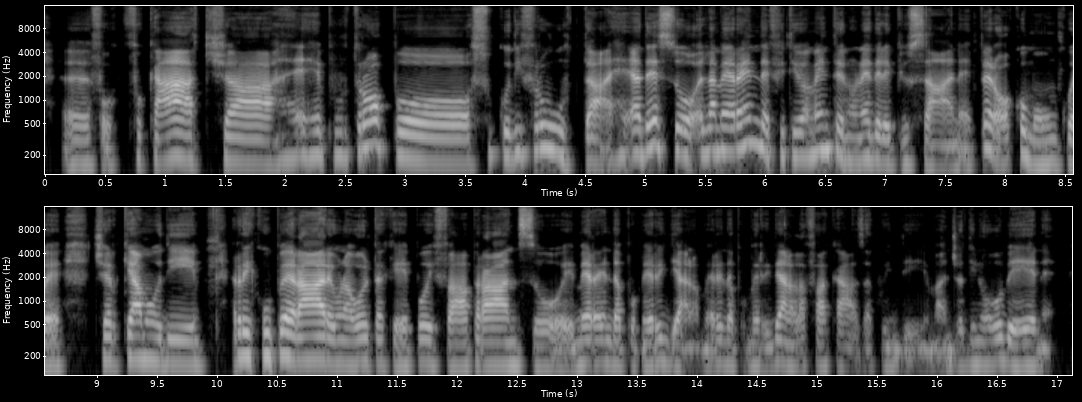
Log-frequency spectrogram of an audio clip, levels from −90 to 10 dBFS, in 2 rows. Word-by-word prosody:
uhm, 155 -1 -6
fo 150 -1 -9
focaccia, 170 -2 +3 0.2
eh, 200 -1 -4
eh, 200 - -6
purtroppo 190 -7 -1
succo 200 +4 -3
di 210 +3 -8
frutta 220 -6 -2
eh, 195 +2 -10
adesso 225 -2 +3
la 225 +2 +1
merenda 235 +4 +2
effettivamente 200 +2 -4
non 165 -1 -8
è 180 - +1
delle 165 -3 -2
più 155 0 -14
sane, 155 - -1
però - - +1
comunque 150 -5 -3 0.2
cerchiamo 180 0 +2
di 160 -1 -4 0.2
recuperare 190 -3 +6
una 160 -1 -3
volta 165 +1 -3
che 150 -1 -7
poi 160 +1 -4
fa 145 -1 -1
pranzo 150 -2 +2
e - - -6
merenda 160 0 0
pomeridiana 155 +3 -4
la - - -13
merenda 155 -2 -7
pomeridiana 145 +2 -3
la - - -9
fa 140 - -6
a 140 - -9
casa 135 -1 -9
quindi 145 - -18
mangia 145 -11 -12
di 155 +1 -15
nuovo 155 +2 -7
bene 150 +9 -5
165 Hz, 160 wpm, -23 LUFS, 155-195 Hz, 0.2 s, recuperare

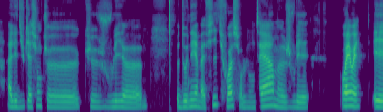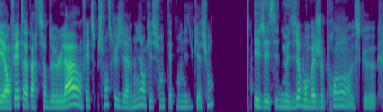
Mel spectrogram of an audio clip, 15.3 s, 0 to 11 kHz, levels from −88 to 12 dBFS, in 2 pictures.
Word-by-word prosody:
à - - +1
l'éducation 175 +3 -3
que, 190 - -7
heu, 160 - -6 0.2
que 175 -2 -9
je 165 - -7
voulais, 175 +1 -7
hem, 155 - -4 0.7
donner 175 +3 -2
à 190 - +2
ma 160 - -3
fille, 235 0 -4
tu - - -4
vois, 190 +1 +2
sur 200 - -1
le - - -13
long 155 0 -17
terme, 200 +3 +3
heu, 165 -1 -6
je 155 - -2
voulais 160 -2 -5 0.7
ouais, 200 +1 +9
ouais 190 -2 +6 0.3
et 170 -2 +6
en 160 0 +6
fait, 220 +6 +5
à 185 - +3
partir 175 +2 -1
de 170 +1 -7
là, 190 +10 +8
en 200 - -6
fait, 195 0 -4
je - - -1
pense 235 +1 -7
que 220 - -5
j'ai 175 -4 -3
remis 175 +8 -7
en 220 - -2
question, 190 0 -6
peut-être, 170 -2 -10
mon 170 0 -14
éducation 175 +8 -7 0.8
et 200 -2 +1
j'ai 175 -1 0
essayé 180 +4 -2
de 180 - -11
me 175 - -3
dire: 215 +8 +1
«Bon 185 0 -4
bah, 175 0 +2
je 170 +1 -1
prends, 200 +4 -6
heu, - - -14
ce - - -1
que 80 -3 -11
175 Hz, 215 wpm, -23 LUFS, 165-195 Hz, 0.8 s, ouais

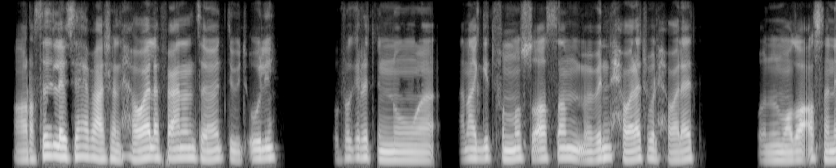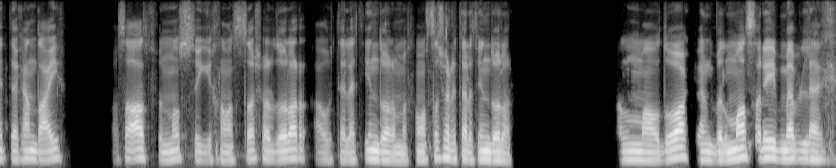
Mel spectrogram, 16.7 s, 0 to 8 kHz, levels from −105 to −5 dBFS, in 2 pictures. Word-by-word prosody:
ما 100 - -8
هو - - -1
الرصيد 115 +7 0
اللي 145 -2 +5
بيتسحب 135 +1 0
عشان 110 -1 +2
الحوالة 120 +6 +3
فعلًا 125 +2 +1
زي 115 -2 -3
ما 105 - 0
أنتِ 120 -2 -5
بتقولي، 115 +5 -2 0.6
وفكرة 125 +4 -5
إنه 100 -1 -1 0.3
أنا 120 +1 -2
جيت 120 +1 -3
في - - -21
النص 115 +3 -1
أصلًا 120 +1 0
ما 110 -5 -1
بين 115 +4 0
الحوالات 115 -1 -1
والحوالات، 110 0 -3 0.6
وإن 95 0 -11
الموضوع 95 +3 0
أصلًا 110 -3 -3
النت 110 0 -3
كان 110 +1 -1
ضعيف، 105 +5 -1 0.5
وأسقّط 110 +5 +2
في 120 - -28
النص 105 +3 -3
ييجي 95 -2 -5
15$ 105 +4 -1
أو 95 +1 -8
30$ 95 0 0
من 90 -1 -2
15 110 +7 -1
ل30$. 100 -3 +2 1.1
الموضوع 100 +4 +4
كان 100 -2 +1
بالمصري 120 +5 +4
بمبلغ 110 -2 +2
110 Hz, 155 wpm, -24 LUFS, 100-120 Hz, 1.1 s, اللي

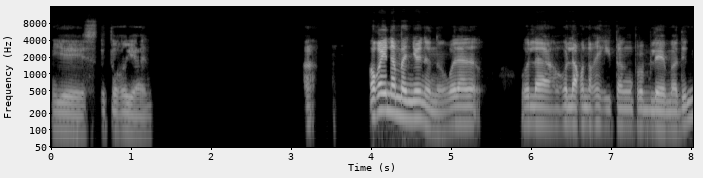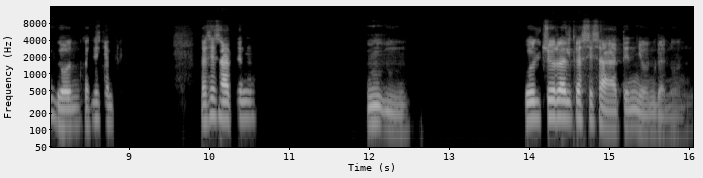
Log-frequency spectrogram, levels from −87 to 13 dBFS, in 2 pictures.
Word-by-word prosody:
Yes, 100 -3 -6
totoo 105 -1 -10
yan. 90 -1 -8 1.9
Ah, - - -5 0.7
okay 225 +6 +10
naman 190 -7 +6
yun 165 -3 +5
ano 105 -5 -4
wala 135 +1 +1 0.6
wala 130 -2 +1
wala 135 0 0
akong 130 0 -1
nakikitang 120 -1 -6
problema 115 -2 -2
din 140 +11 -8
dun 120 -2 -1
kasi 135 +4 -10
syempre, 145 -3 -11 1.1
kasi 180 +5 -1
sa 165 -2 +6
atin 160 0 -9 1.4
Mm. 110 -8 -7 1.4
Cultural 165 +1 +3
kasi 160 -2 0
sa 110 -5 +1
atin 120 +3 -8
'yon 95 -2 -10
gano'n. 85 -2 -15
130 Hz, 105 wpm, -23 LUFS, 105-155 Hz, 1.9 s, okay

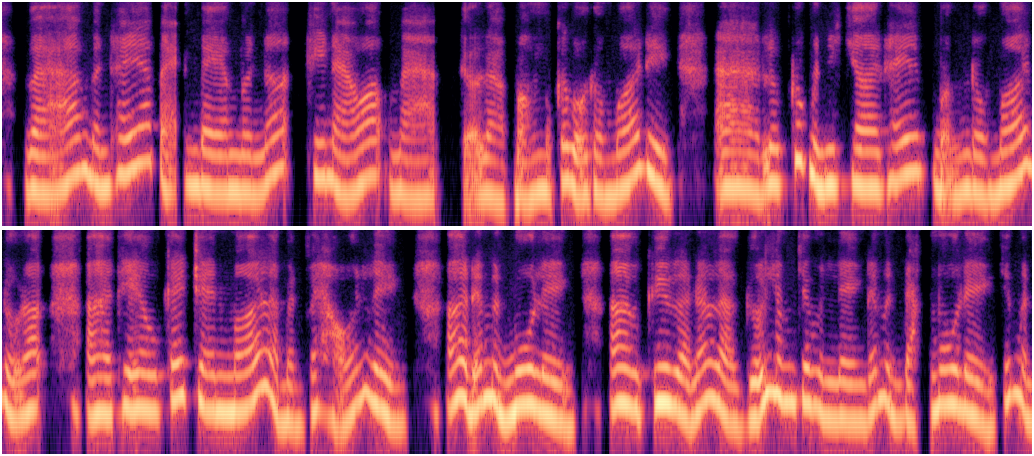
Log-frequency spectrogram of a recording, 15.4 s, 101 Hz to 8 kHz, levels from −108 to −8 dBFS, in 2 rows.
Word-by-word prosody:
Và, 205 -1 -1
á, 235 +7 -1
mình 220 -4 +1
thấy 285 +3 +1
á 360 - -3
bạn - - -4
bè 205 -2 0
mình 200 -1 -1
á 285 +7 -3
khi 260 -2 -3
nào 210 -3 -1
á 260 - -1
mà, 185 -2 -5 0.2
gọi - - -3
là, 185 -3 -3
bận 190 +3 -2
một 200 - 0
cái 240 -1 -1
bộ 195 -2 +1
đồ 195 - -2
mới 215 +9 -1
đi 235 -10 0 0.3
à, 215 -1 -1
lúc 230 -1 +1
trước 365 -4 +1
mình 230 -5 +4
đi 225 0 +2
chơi 215 -2 +1
thấy 280 +4 -1
bận 200 -1 -2
đồ 195 -2 -2
mới 225 - 0
đồ 220 -6 0
đó, 240 +2 0 0.3
à, 220 0 +1
theo 240 -1 +2
cái 300 +2 +1
trend 235 -5 +2
mới 260 +10 +2
là 320 -9 +1
mình 190 -2 -3
phải 235 - -2
hỏi 215 +3 -3
liền, 235 - +1 0.3
á, 255 - -1
để 245 +4 +3
mình 250 -8 +5
mua 260 +2 +6
liền, 205 -7 +2 0.2
ơ, 260 -1 +3
kêu 275 0 +7
là, 230 -5 +2
nó 230 +6 0
là 240 -10 +1
gửi 205 +6 +4
link 300 -5 +4
cho 275 - +3
mình 225 -5 0
liền 195 -1 -1
để 230 +5 -2
mình 255 -9 0
đặt 200 -3 -5
mua 265 +2 +3
liền 210 -8 0
chứ 290 - -4
mình 220 -9 -1
225 Hz, 255 wpm, -23 LUFS, 200-265 Hz, 0.3 s, kêu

